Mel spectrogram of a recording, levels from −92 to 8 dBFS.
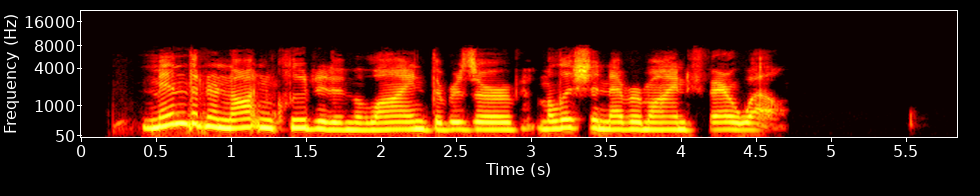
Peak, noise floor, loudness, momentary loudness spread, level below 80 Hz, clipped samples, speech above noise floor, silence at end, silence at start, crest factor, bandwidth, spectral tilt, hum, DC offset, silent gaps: -2 dBFS; -86 dBFS; -13 LUFS; 5 LU; -54 dBFS; under 0.1%; 73 dB; 1.2 s; 0.4 s; 12 dB; 7.6 kHz; -6 dB/octave; none; under 0.1%; none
